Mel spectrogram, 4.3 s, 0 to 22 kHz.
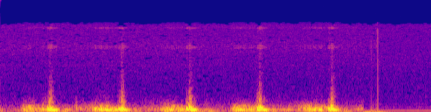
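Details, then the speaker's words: Mitral regurgitation heard best at the apex (fifth intercostal space, midclavicular line): regular heartbeat about 85/min with a steady blowing systolic murmur filling the gap between beats. "And the mitrogitation murmur is heard best at the apex which is the mitro listening area that we talked about earlier."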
